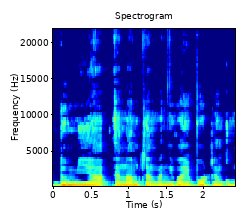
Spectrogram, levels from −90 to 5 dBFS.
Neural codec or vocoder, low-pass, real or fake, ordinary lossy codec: none; none; real; none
